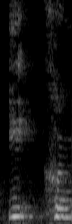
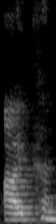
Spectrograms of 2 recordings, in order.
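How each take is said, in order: First: "ईखन" begun with an i sound, not "eye"; wrong short vowel. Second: "आईखन" opening on a clear "eye"; long vowel I. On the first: Teacher warning against the misreading, wrong first vowel. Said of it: "ईखन नहीं पढ़ना होगा". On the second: Teacher giving the correct reading, long I. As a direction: say "आईखन" with the first vowel as its letter name. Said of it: "आईखन पढ़ना होगा". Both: Shown as a demonstration.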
